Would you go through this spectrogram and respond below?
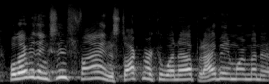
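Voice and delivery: a hint of a carefree believer. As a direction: toss it off like a self-satisfied churchgoer. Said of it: "I talk to Christians and say".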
